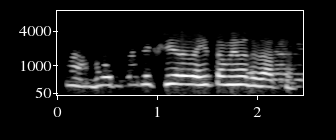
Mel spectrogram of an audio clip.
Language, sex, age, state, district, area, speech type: Sanskrit, male, 30-45, Karnataka, Vijayapura, urban, conversation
